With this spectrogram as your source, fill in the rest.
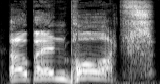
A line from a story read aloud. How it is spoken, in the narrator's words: the master's roar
